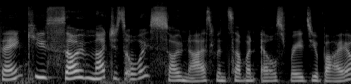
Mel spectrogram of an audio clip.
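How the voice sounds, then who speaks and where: A woman in an Australian accent, moderate pace, very wide pitch swings. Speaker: entrepreneur, former lawyer, podcast guest. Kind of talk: casual chat.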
